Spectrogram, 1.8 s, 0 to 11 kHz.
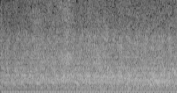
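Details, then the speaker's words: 1940 Plymouth DeLuxe P10 with its original 201.3 ci flathead straight-six, after sitting 25 to 30 years, idling, heard from underneath: a soft puffing tick on each firing pulse. Broken exhaust leaking mid-car and at the rear; the muffler is wired on. "all right we have a broken exhaust I can hear it's coming out in the middle somewhere as well as all the way back here in the rear"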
